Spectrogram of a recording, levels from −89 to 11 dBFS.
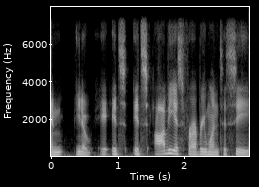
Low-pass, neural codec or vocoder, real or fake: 7.2 kHz; none; real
